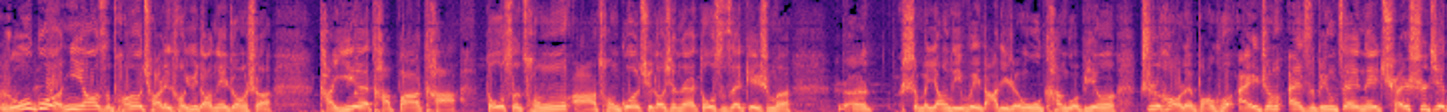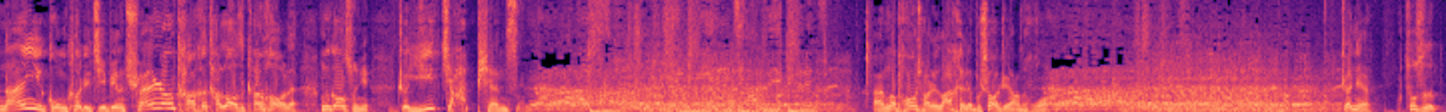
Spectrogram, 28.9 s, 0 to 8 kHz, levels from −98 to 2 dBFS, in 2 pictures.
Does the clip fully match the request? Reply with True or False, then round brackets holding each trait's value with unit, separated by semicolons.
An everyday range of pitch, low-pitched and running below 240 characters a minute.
False (4.1 semitones; 200 Hz; 230 characters per minute)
